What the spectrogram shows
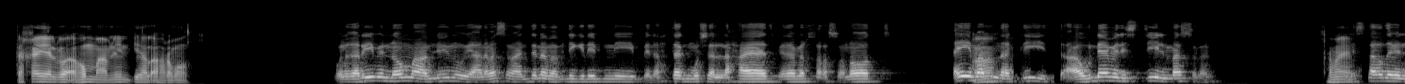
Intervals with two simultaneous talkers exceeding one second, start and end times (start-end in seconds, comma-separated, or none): none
